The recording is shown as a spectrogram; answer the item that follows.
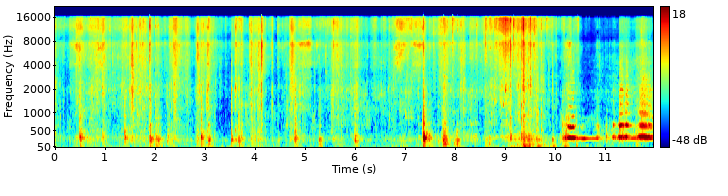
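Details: Baby bulldog throwing a teething tantrum indoors, giving scattered soft grumbles and snuffles that build into louder, drawn-out whining moans toward the end, with pattering movement noises throughout.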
